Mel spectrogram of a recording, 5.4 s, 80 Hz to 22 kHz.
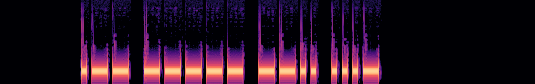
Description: Morse code, heard as a keyed tone, about 22 wpm, 700 Hz. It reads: W0ZV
